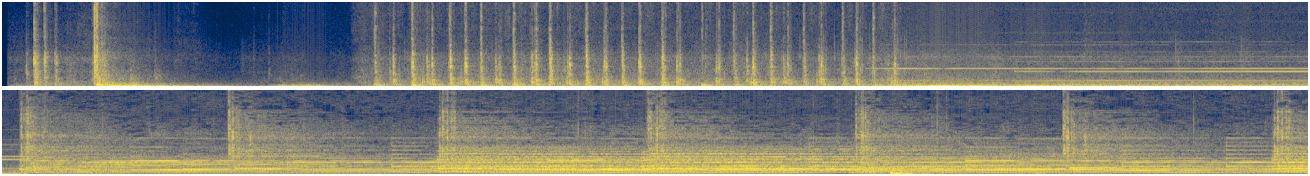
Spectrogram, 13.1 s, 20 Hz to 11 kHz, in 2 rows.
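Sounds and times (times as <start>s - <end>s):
rapid mechanical clicking: 1.8s - 6.7s
steady tones: 1.9s - 6.7s
music: 1.9s - 13.0s.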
